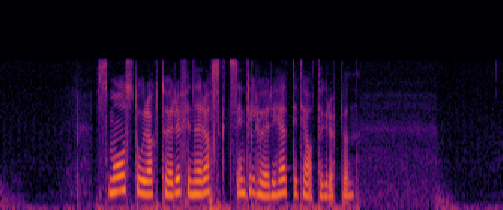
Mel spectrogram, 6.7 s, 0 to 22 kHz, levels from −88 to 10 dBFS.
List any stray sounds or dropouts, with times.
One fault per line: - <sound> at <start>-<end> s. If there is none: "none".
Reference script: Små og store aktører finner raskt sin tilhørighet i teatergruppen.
none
